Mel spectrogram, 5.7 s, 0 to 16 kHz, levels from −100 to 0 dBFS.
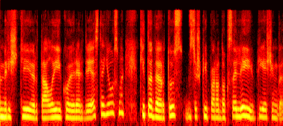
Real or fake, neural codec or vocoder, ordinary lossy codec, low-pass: fake; codec, 24 kHz, 3 kbps, HILCodec; Opus, 16 kbps; 10.8 kHz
